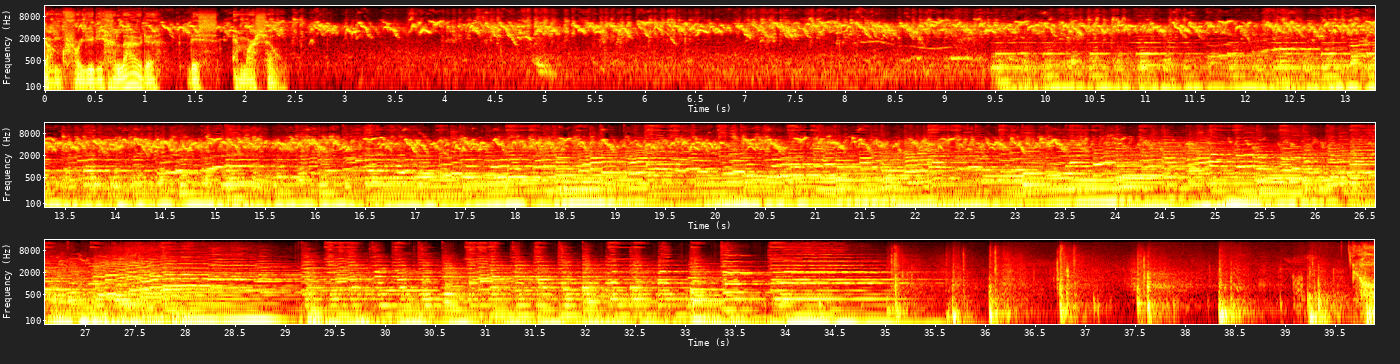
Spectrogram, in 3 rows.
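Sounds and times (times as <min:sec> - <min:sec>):
house sparrows twittering and chirping: 0:00.0 - 0:39.8
speech: 0:00.3 - 0:02.6.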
